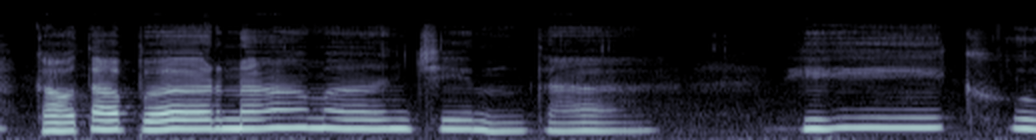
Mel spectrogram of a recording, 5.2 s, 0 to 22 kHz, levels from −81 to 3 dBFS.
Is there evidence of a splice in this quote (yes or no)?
no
